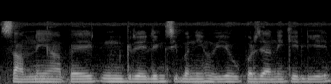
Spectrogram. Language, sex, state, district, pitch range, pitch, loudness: Hindi, male, Uttar Pradesh, Jalaun, 125-130 Hz, 125 Hz, -27 LUFS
